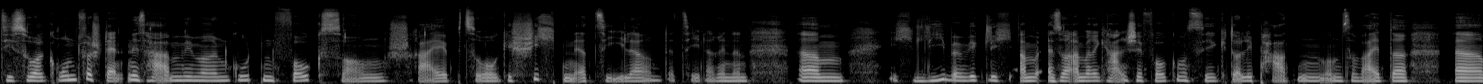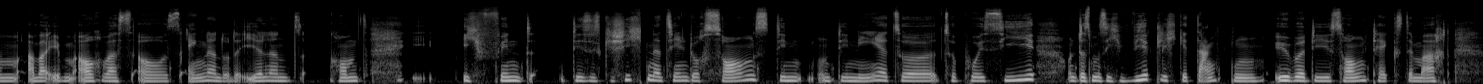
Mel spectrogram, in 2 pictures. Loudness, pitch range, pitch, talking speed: -30 LUFS, 155-180 Hz, 165 Hz, 115 wpm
